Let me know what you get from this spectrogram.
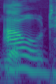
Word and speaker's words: oud: Oud.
